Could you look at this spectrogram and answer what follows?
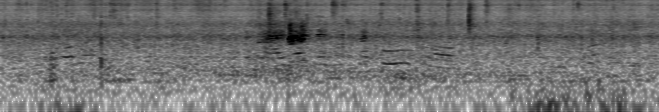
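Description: Steady rain hisses over a busy outdoor market in Non Sung, Korat, Thailand, during monsoon weather, with faint voices and clatter mixed into the continuous wash of falling water.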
